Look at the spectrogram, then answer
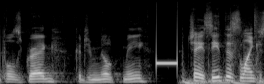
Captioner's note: high pitched beep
